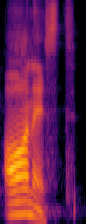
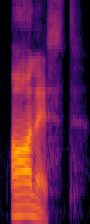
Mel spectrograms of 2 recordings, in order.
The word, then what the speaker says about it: honest: exception notable qui est honest. Ici le H vous ne l'entendez pas, ça commence par un son voyel que je vais essayer d'écrire correctement. Voilà en phonétique. Honest et pas honest. Non non. Honest.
